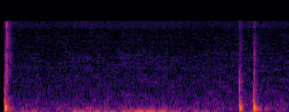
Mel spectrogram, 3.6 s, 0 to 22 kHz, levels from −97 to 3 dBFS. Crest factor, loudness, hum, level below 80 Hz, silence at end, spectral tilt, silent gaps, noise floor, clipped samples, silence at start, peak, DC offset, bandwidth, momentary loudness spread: 26 dB; -42 LUFS; none; -52 dBFS; 0.25 s; -5 dB/octave; none; -65 dBFS; under 0.1%; 0.05 s; -18 dBFS; under 0.1%; 11.5 kHz; 27 LU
